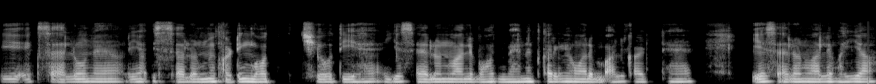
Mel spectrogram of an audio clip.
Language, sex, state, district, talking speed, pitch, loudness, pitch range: Hindi, male, Uttar Pradesh, Jyotiba Phule Nagar, 180 wpm, 125 Hz, -17 LUFS, 120-125 Hz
